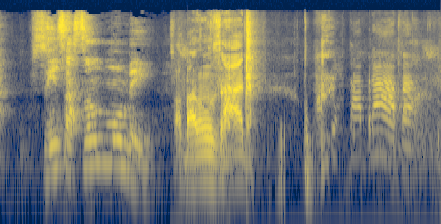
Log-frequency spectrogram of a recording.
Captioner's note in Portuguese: som do tapa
